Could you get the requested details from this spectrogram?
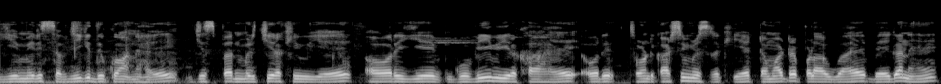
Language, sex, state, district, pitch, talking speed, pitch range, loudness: Hindi, male, Chhattisgarh, Bilaspur, 130 Hz, 190 wpm, 125-140 Hz, -19 LUFS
